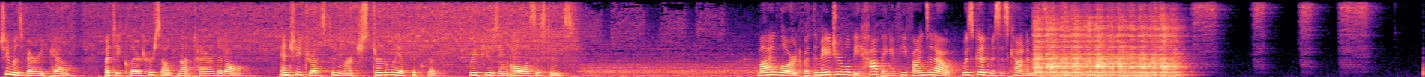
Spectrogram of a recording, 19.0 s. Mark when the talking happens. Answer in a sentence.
The talking can be heard from 0.0 to 7.8 s and from 10.1 to 14.0 s.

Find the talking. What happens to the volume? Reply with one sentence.
The loudness of the talking stays about the same.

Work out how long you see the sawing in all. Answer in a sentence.
You can hear the sawing for 2 seconds altogether.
